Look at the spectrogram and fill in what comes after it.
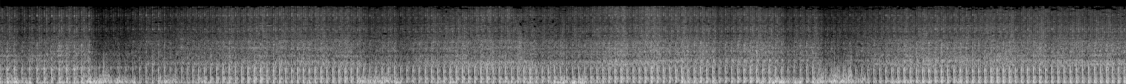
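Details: Planet Jr. Model B walk-behind tractor with air cleaner and elbow refitted, driving it up the hill: small single putters at even idle, then picks up smoothly under throttle with a steady governed beat. Normal running.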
